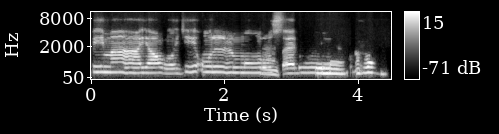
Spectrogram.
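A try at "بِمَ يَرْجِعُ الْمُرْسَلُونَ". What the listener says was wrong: Afwan, bimanya itu memang biasanya bima ada alifnya ya. Nah, ini bimanya tidak pakai alif, hati-hati. Iya, kepanjangan. Satu harakat saja. Bimayar Gitu.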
